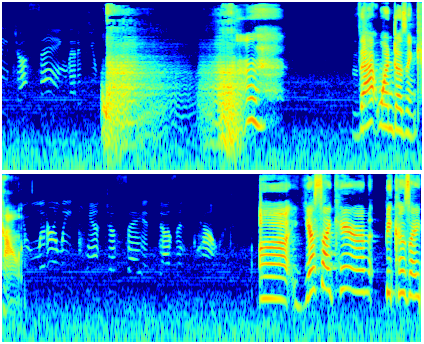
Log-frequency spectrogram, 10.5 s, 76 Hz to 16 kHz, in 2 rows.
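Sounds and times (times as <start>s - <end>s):
raspy sputtering fart sounds: 1.3s - 3.2s
speech: 4.5s - 5.6s, 8.5s - 10.4s.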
